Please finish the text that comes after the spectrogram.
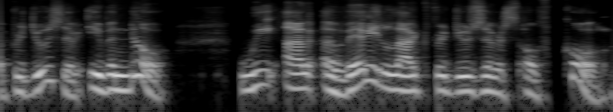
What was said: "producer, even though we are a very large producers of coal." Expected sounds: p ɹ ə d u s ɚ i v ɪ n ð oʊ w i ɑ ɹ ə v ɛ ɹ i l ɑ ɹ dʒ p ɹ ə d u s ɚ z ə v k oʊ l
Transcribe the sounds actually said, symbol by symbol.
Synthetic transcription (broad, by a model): p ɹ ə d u s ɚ i v ɪ n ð oʊ w i ɑ ɹ ə v ɛ ɹ i l ɑ ɹ dʒ p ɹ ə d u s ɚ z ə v k oʊ l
